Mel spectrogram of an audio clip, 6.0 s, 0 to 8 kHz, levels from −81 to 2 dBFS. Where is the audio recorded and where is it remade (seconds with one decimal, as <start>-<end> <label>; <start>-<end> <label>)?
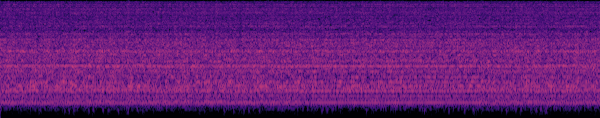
0.0-3.1 remade; 3.1-4.8 recorded; 4.8-6.0 remade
